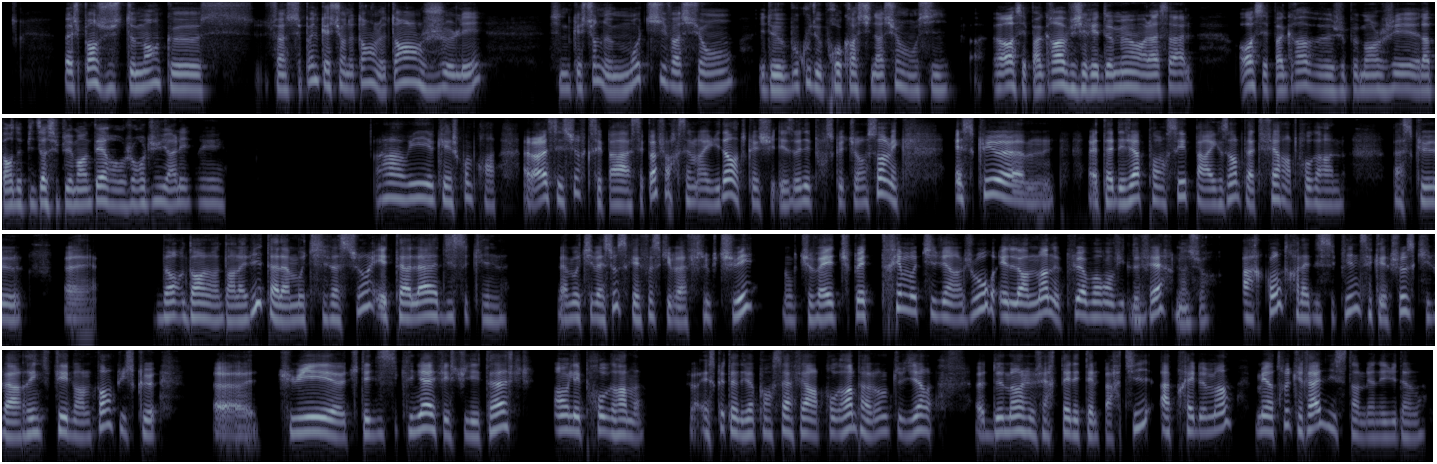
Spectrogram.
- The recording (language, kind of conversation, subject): French, advice, Comment expliquer que vous ayez perdu votre motivation après un bon départ ?
- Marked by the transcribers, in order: stressed: "motivation"; tapping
